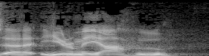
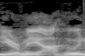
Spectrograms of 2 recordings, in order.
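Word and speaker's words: Yirmiyahu (ירמיהו): Jeremiah's name in the Hebrew is Yirmiyahu. That's how you pronounce it. Yirmiyahu in Hebrew translates God throws.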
